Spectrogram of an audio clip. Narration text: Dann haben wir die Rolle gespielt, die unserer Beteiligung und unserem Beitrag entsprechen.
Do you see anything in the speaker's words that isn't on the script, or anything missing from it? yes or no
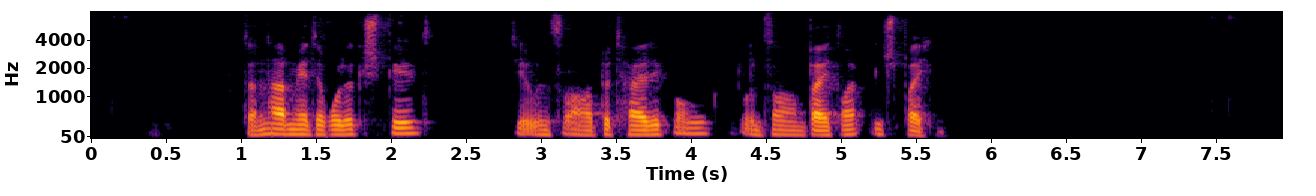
no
